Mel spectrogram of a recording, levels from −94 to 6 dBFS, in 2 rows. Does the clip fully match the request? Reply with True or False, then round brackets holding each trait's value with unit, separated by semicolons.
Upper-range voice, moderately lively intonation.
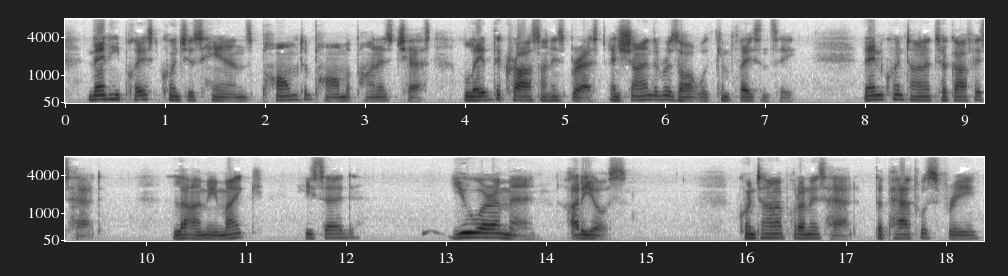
False (125 Hz; 3.2 semitones)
